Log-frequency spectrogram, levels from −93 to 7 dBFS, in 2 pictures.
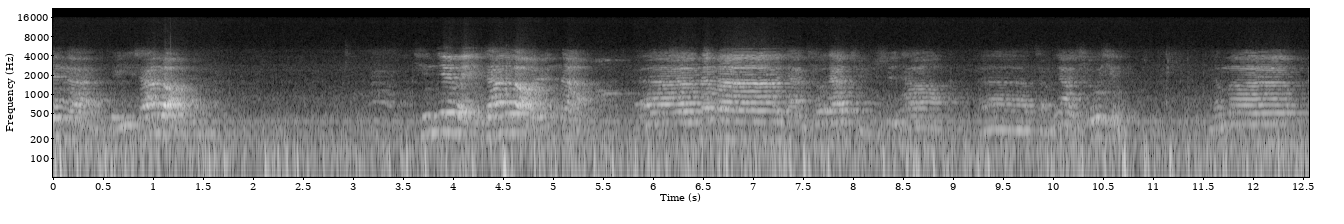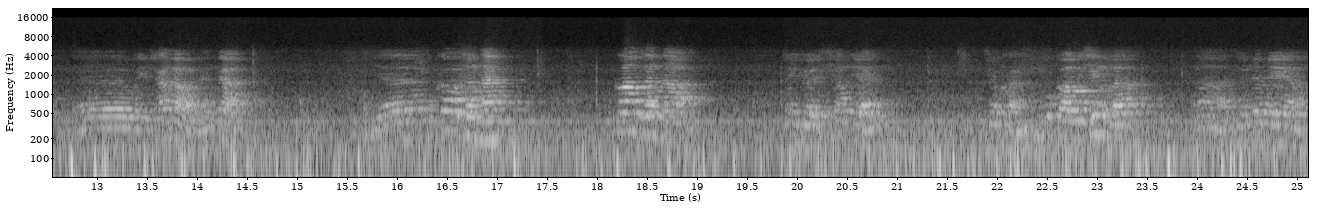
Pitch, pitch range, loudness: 170 Hz, 150-185 Hz, -24 LUFS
